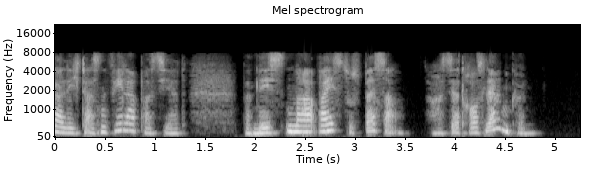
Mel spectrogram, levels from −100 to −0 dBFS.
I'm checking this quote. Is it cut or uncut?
cut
